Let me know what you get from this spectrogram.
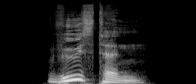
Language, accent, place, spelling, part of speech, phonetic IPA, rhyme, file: German, Germany, Berlin, wüsten, verb / adjective, [ˈvyːstn̩], -yːstn̩, De-wüsten.ogg
- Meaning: inflection of wüst: 1. strong genitive masculine/neuter singular 2. weak/mixed genitive/dative all-gender singular 3. strong/weak/mixed accusative masculine singular 4. strong dative plural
